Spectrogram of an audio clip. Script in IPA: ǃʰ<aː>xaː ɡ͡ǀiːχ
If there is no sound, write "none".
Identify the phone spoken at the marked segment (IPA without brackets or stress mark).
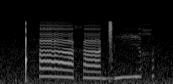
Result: aː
